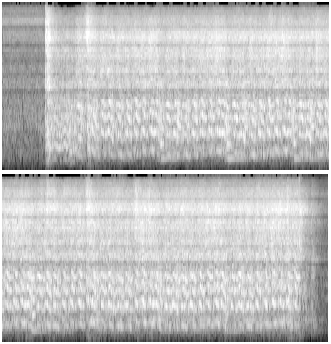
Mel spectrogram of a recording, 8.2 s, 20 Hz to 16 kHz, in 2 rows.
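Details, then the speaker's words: 1975 Lincoln, first start after reassembly, carburetor primed, vacuum lines plugged, hot shop: long steady cranking, about three beats a second, never catching; hard to start, owner unsure about choke, ignition timing believed off. "I didn't think it'd be this hard to start I don't know if it wants to choke or not timings are a little more"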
